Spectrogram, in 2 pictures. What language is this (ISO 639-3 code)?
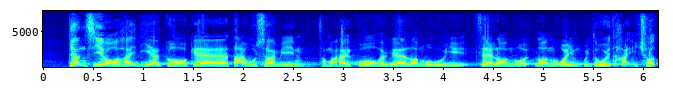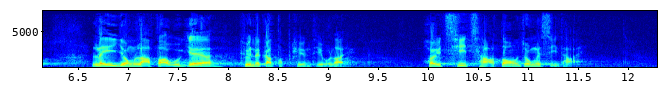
yue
